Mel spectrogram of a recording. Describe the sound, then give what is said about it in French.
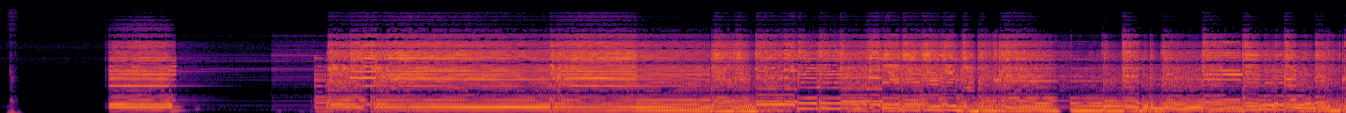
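A thick, fuzz-distorted electric guitar played through an amp preamp plays chords and riffs, starting with a short burst and a pause, then a sustained, saturated wall of sound with no voices. “C'est le son de … et il s'appelle Fuzzy Friend.”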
